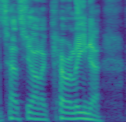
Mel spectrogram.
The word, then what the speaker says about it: Tatiana Karelina: Let's talk to Tatiana Karolina, who is stylist to the stars, I'm going to say.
